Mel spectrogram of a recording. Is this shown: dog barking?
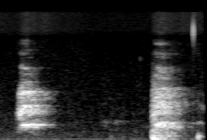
yes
